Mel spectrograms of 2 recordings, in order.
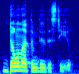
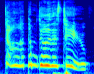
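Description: First: Said in the usual way. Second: Squeaky high mocking repeat. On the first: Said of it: "repeated in a high mocking take". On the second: Mocking the boss's warning in a squeaky high voice. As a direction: pitch it way up, louder, mocking.

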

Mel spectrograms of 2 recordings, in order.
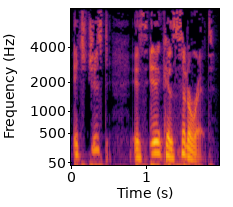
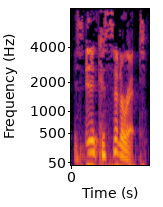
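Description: First: Said in the usual way. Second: Higher quoted "It's inconsiderate."; viral video quote. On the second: Retold or imitated. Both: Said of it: "as one of my favorite viral videos said".

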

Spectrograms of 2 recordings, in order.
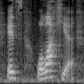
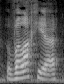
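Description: First: Wallachia said with an English W; Wallachia, starting with a W sound; English pronunciation. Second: Wallachia said with a V, vuh-LAH-kee-uh; Wallachia, starting with a V sound; Romanian pronunciation. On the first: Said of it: "but it's actually Wallachia in Romanian". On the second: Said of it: "it's actually Wallachia in Romanian". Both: Shown as a demonstration.

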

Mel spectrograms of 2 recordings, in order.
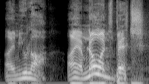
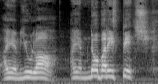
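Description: First: Loud, higher evil emperor boast; cold rasping evil emperor. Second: Cold rasping evil emperor. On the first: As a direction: bellow it like a tyrant. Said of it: "greatest line in all movie". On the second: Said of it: "he stands up". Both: Retold or imitated.

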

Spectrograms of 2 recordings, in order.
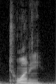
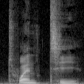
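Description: First: Twenty said as twenny; casual American twenty, like twunny; T dropped. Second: Twenty with a clear T, twen-tee; twenty said carefully as twen-tee; T pronounced. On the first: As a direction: skip the second T in twenty. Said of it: "Je saute le, le T là". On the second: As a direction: sound the second T in twenty. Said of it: "avec le T". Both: Shown as a demonstration.

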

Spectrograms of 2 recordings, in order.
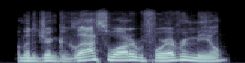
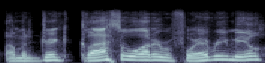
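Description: First: Said in the usual way. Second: Words stretched by a yawn. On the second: Real, not acted. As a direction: say it mid-yawn. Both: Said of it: "Sorry, I'm yawning right now".

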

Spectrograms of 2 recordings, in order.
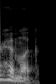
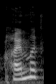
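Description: First: Himmlich with a short i, like "him"; alternative pronunciation. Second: Heimlich with first syllable like "high"; pronunciation check. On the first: Reader unsure of the hospital's name, Himmlich said HIM-lick. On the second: Reader unsure of the hospital's name, Heimlich said HIGHM-lick. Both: Real, not acted. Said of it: "Heimlich or Himmlich".

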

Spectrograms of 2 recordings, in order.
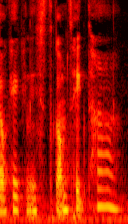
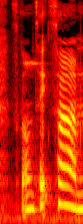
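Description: First: Much softer, murmured to herself as self-talk; telling herself quietly. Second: Said in the usual way. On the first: Retold or imitated. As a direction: quietly reassure yourself. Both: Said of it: "where I'm like".

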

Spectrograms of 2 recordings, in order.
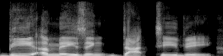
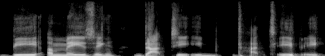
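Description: First: "Be amazing dot T V" said slowly, word by word; careful correction. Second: "be amazing dot T E" tripped, fixed to "dot T V"; stumbling over words. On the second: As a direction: trip over "be amazing dot T E", then fix it. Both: Real, not acted. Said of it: "I'm stuttering over myself".

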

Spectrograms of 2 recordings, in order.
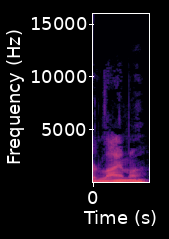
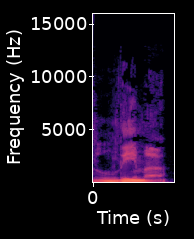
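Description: First: "Lima" with its first syllable rhyming with "eye"; pronounced LYE-ma. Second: "Lima" with a long ee in the first syllable; pronounced LEE-ma. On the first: Host unsure of a penguin's name offers "Lima" pronounced LYE-ma. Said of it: "I'm not sure". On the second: Host reads out a penguin's name, "Lima" pronounced LEE-ma. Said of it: "or Lima, I'm not sure". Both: Shown as a demonstration.

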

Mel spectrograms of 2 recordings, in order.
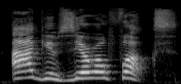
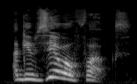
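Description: First: Slow, loud, higher declaration; drawing out each word, louder; defiant. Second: Said in the usual way. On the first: Real, not acted. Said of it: "defiant repetition".

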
